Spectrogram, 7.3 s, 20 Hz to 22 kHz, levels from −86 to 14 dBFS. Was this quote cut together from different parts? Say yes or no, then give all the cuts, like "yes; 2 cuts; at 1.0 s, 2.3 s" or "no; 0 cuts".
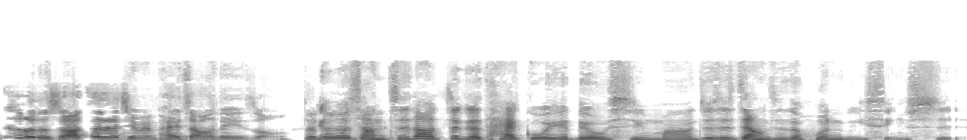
yes; 1 cut; at 2.2 s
